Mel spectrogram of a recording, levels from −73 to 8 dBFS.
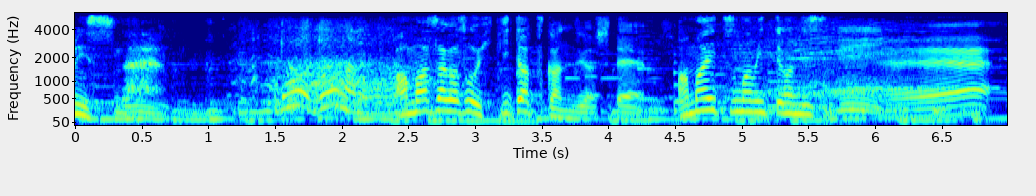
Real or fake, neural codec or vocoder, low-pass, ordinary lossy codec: real; none; 5.4 kHz; none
